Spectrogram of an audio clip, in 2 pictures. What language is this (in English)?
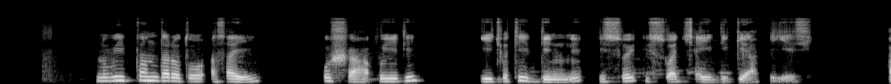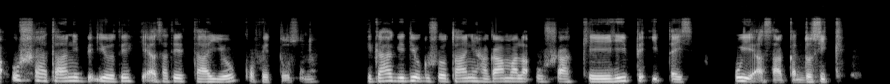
Wolaytta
